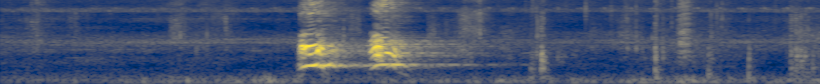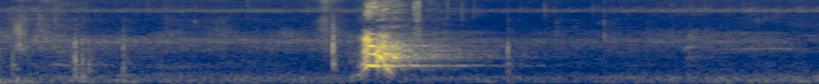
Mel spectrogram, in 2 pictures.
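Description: A dog barking: two quick barks about a second and a half in, then a single bark about six seconds in, with scattered faint clicks and a faint steady high tone between them.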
